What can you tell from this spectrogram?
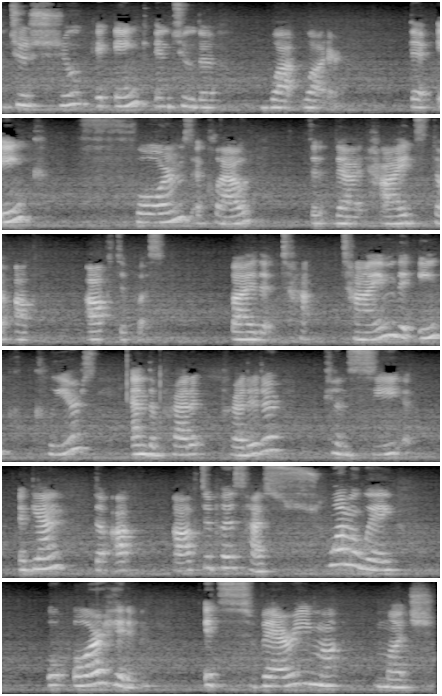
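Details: Maya reading aloud in a stuttering assessment; repetitions; stuttering.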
